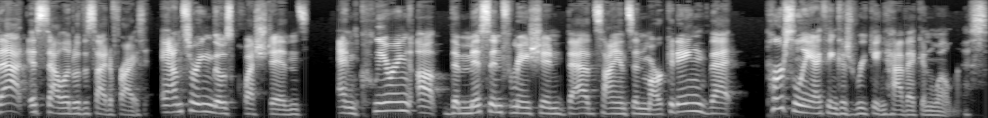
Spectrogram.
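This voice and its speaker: A woman with an American accent, fairly low pitch, bright, sharp tone and lively intonation, at a moderate pace, on a very clean recording with a silent background. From Michigan. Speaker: health coach. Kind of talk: interview.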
